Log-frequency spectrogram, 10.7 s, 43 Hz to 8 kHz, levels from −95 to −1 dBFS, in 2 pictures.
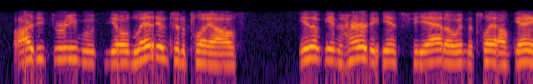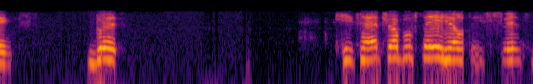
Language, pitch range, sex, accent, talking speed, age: English, 165-195 Hz, male, American, 130 wpm, 50-69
